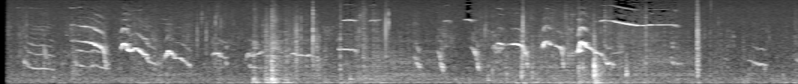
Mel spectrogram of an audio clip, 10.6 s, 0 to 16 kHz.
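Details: Two silver Toy Poodle puppies, born 5 August and recorded 7 August 2011 with their mother Cleo, give thin, high squeaks and whimpers that slide downward. The cries come in quick, uneven bursts, with a steady high whine in the background.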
